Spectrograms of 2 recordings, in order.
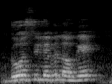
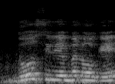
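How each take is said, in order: Both takes have the same delivery.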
